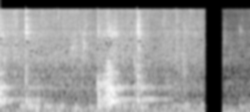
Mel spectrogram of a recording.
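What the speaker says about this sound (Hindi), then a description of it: "अब हम डालेंगे इसमें प्याज। प्याज को भी हमें हल्के से सेकना है।" Chopped onion lightly sautéing in a pan for karmatta bhaji, a steady close sizzle with a few sharp clinks of a stirring utensil, briefly cutting out near the end.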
